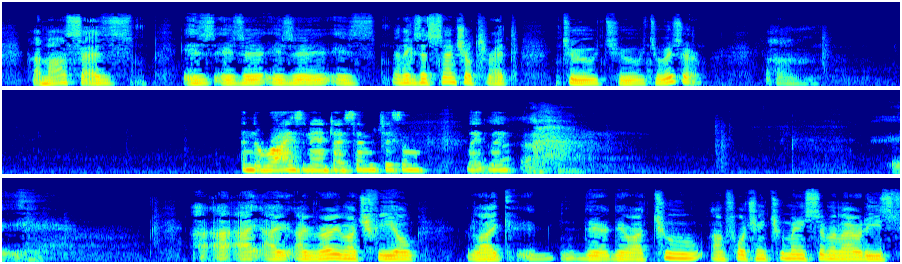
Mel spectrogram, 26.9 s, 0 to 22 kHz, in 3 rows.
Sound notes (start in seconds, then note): 14.2 sighing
